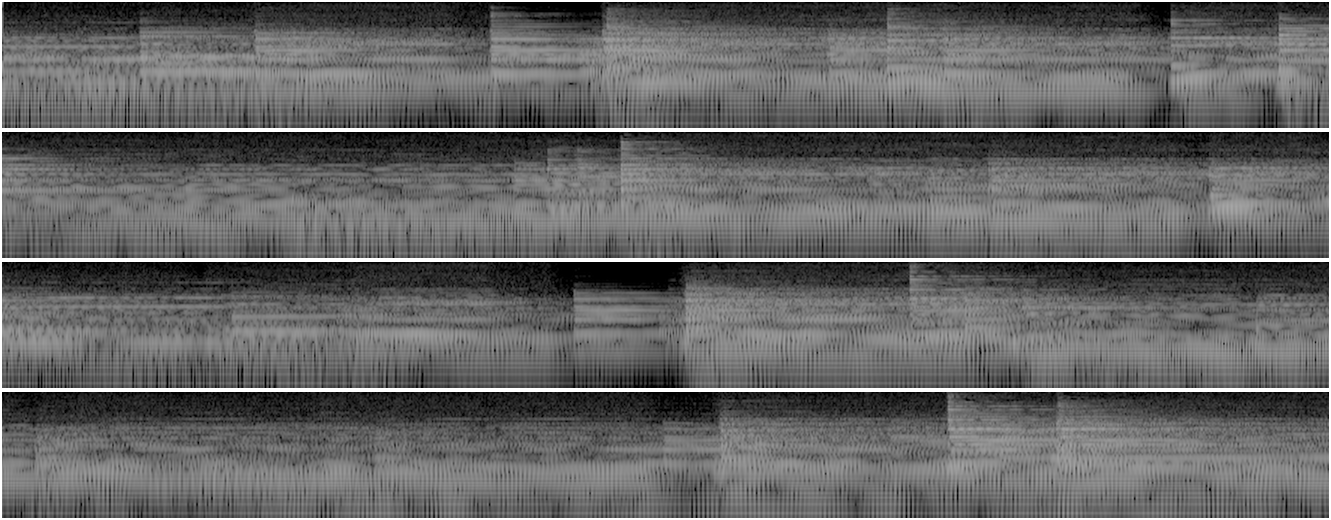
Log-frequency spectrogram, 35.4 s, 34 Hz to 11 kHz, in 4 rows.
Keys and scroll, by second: 3.5 ctrl+t, 25.3 ctrl+e, 29.2 ctrl+t.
